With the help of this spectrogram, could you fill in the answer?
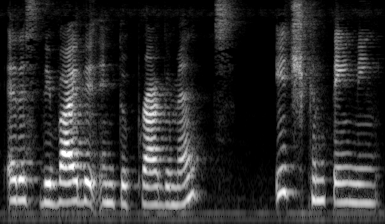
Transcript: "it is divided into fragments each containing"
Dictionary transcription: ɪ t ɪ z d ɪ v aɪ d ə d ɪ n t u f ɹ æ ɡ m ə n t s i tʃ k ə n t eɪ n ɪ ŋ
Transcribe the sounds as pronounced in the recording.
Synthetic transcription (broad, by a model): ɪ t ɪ s d ɪ v aɪ d ə d ɪ n t u p ɹ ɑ ɡ m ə n t s i tʃ k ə n t eɪ n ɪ ŋ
